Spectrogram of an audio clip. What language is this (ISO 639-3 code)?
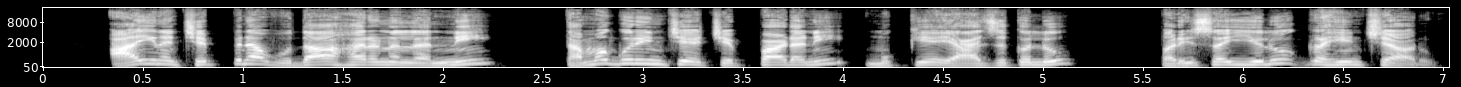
tel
